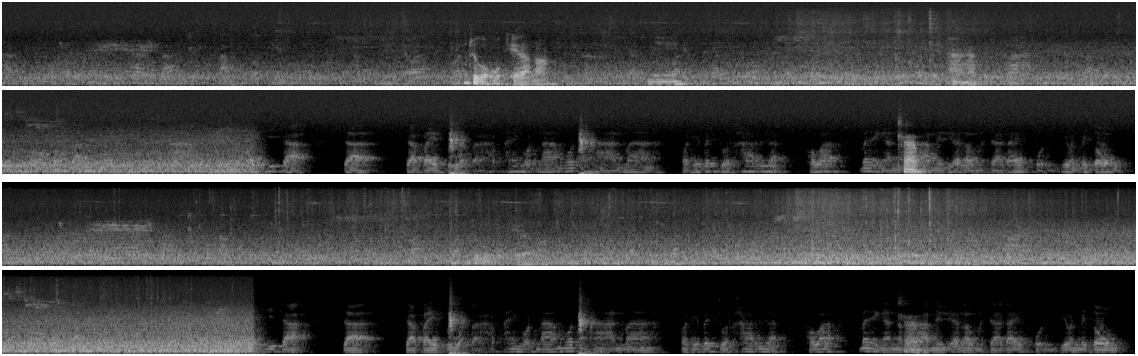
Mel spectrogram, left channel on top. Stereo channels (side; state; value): left; noise; hiss, 14 dB below the sound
